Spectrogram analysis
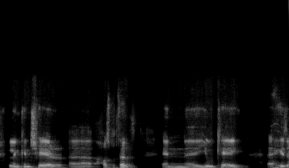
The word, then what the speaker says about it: Lincolnshire: It should be pronounced like this: Lincolnshire Hospital in UK.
